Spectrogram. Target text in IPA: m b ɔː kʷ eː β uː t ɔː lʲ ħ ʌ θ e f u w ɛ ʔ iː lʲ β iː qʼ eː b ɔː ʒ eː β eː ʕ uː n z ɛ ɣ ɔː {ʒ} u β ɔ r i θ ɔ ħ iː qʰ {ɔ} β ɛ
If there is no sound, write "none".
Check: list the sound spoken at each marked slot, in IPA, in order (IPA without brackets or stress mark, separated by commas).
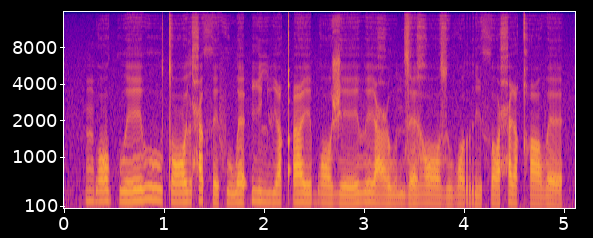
z, ɔː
